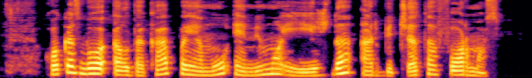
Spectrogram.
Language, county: Lithuanian, Panevėžys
